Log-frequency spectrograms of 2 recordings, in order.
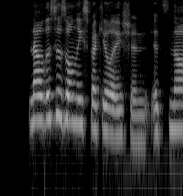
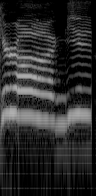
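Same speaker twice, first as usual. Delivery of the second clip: high, loud outburst of an upset fan; mock freak-out; 7 semitones higher, 5 dB louder, much slower than usual. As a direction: imitate someone freaking out, raised voice. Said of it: "freak out and be like".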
